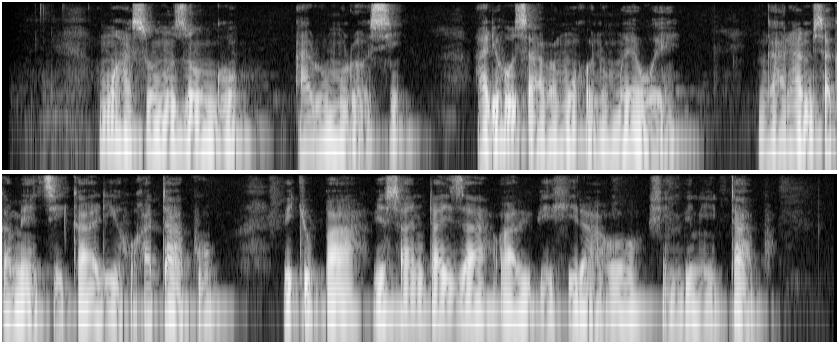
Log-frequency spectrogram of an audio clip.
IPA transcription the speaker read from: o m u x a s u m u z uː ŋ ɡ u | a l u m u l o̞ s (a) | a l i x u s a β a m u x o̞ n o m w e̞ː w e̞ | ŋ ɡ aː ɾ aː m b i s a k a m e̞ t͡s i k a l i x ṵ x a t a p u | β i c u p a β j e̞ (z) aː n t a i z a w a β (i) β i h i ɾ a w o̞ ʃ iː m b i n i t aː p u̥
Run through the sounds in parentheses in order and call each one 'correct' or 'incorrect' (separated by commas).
incorrect, incorrect, correct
